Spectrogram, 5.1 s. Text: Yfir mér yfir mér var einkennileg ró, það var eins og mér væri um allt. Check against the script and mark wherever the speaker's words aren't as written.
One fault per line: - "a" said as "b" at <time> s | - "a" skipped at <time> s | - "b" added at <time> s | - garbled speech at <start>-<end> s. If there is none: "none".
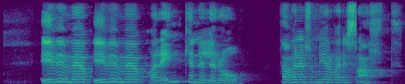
none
